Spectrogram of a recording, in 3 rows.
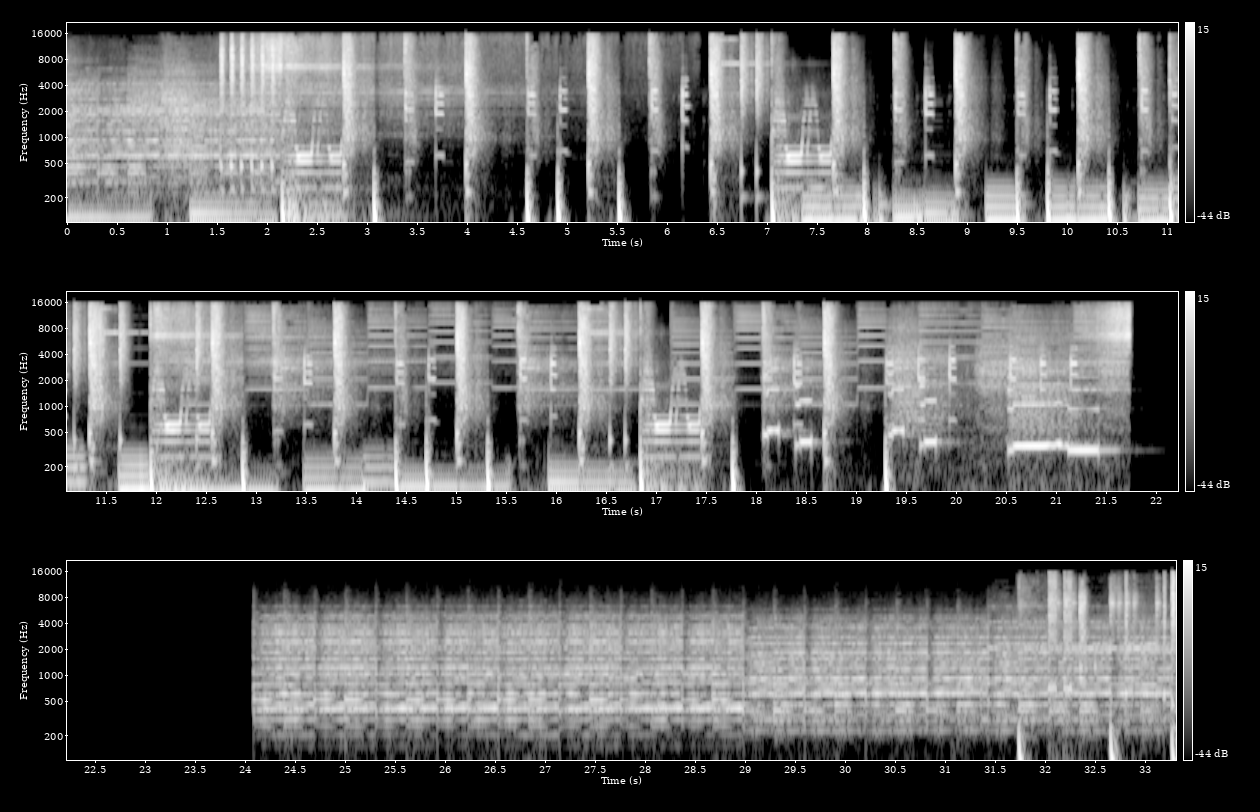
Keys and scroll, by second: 0.5 ctrl+alt+shift+space, 1.0 ctrl+alt+shift+e, 17.6 ctrl+g, 18.6 ctrl+alt+shift+e.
